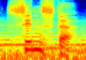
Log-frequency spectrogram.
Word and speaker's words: Sinchester: It's pronounced Sinster.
